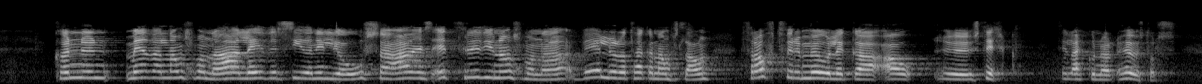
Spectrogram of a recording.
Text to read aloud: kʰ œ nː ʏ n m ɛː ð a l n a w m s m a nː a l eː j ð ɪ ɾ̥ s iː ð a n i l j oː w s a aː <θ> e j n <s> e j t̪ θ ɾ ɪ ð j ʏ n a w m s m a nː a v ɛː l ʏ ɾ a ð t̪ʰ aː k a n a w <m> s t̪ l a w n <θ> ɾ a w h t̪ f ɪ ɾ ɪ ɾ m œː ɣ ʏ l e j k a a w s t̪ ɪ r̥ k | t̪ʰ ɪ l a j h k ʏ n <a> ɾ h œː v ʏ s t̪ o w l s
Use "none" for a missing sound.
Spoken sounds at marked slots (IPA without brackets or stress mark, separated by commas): ð, s, m, θ, a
